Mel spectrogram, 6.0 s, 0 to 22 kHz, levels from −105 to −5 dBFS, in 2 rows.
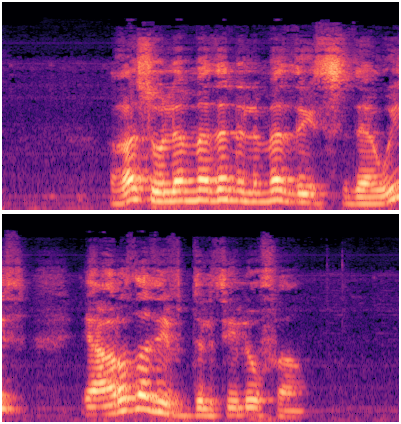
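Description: Nothing stood out as a problem on listening to this speech recording.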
